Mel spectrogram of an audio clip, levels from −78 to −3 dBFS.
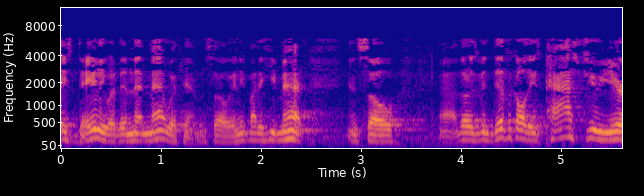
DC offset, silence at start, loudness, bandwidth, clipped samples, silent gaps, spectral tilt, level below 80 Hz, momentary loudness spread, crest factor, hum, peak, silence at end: under 0.1%; 0 s; -29 LUFS; 6.4 kHz; under 0.1%; none; -5 dB/octave; -70 dBFS; 15 LU; 20 dB; none; -10 dBFS; 0 s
